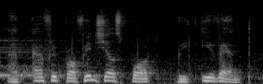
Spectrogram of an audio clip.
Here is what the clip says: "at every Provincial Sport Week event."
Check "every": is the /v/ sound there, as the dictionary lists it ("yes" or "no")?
no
